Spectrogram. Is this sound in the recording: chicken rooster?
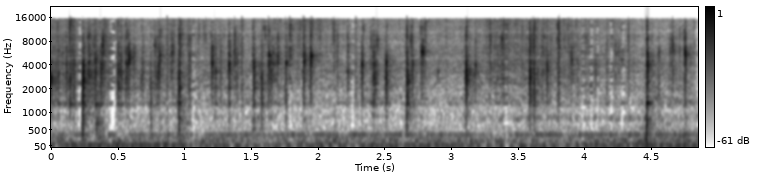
no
